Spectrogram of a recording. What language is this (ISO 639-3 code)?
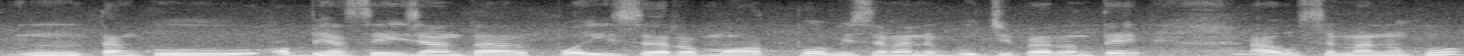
ori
